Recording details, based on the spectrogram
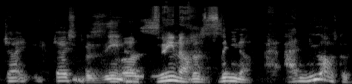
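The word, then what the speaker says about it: Vizzina: Vizina.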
